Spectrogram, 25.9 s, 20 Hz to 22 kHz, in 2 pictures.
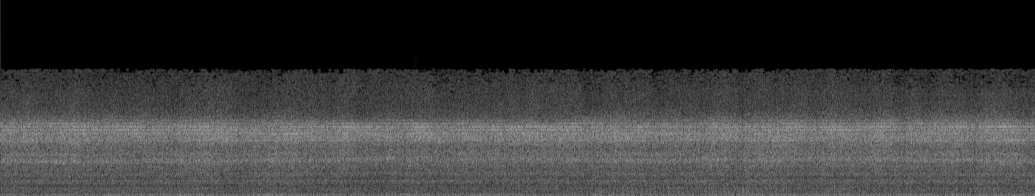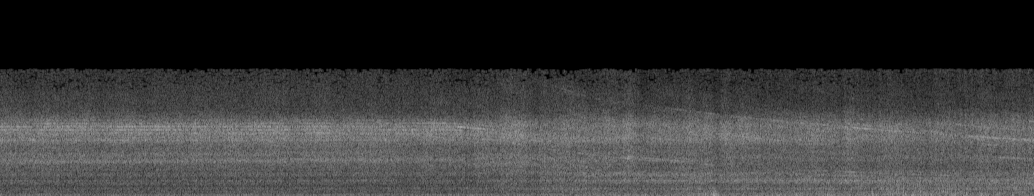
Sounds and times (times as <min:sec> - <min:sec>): Helicopter: 0:00.0 - 0:25.8.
